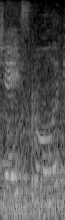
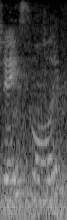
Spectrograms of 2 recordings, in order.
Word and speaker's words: Shay Smolik: Hi, my name is Shay Smolik. It's spelled Shaesmolik.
